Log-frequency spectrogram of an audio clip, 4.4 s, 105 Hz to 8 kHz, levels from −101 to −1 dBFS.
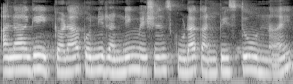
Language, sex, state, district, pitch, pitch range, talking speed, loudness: Telugu, female, Andhra Pradesh, Sri Satya Sai, 215 Hz, 205-220 Hz, 110 wpm, -14 LUFS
